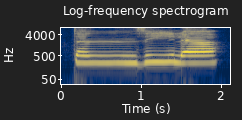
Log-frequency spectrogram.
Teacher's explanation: زائی حروف الاخفاء میں سے ہے اور اخفاء کا معنی ہے چھپا دینا، تو ہمیں یہاں نون کو چھپاتے ہوئے اور غنہ کے ساتھ یہ حکم کو ادا کرنا ہے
